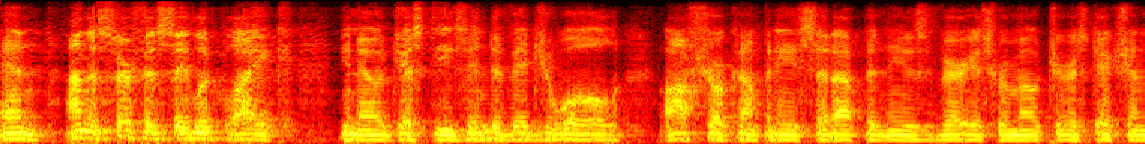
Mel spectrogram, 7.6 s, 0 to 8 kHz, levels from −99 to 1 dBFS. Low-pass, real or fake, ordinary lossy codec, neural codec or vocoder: 7.2 kHz; fake; Opus, 16 kbps; vocoder, 24 kHz, 100 mel bands, Vocos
